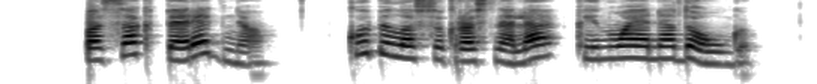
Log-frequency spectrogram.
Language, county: Lithuanian, Utena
